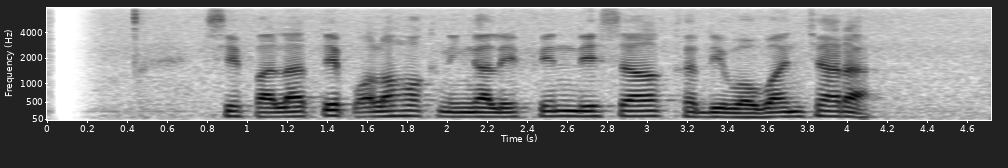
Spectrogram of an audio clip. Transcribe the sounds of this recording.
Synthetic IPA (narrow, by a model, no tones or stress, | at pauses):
sifalat̪ipɔlɔɦɔk̚niŋɡalifindisɛlkɨrdiwawaɲt͡ʃaɾa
